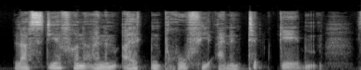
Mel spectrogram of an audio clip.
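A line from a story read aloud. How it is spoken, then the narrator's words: Quiet. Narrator (German): sagte Mufasa leise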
